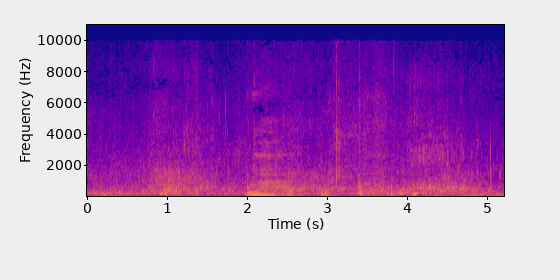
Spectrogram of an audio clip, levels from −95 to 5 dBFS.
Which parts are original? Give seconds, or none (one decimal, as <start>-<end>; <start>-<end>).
0.0-5.2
